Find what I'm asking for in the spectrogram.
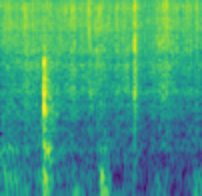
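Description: Onions frying in a pan give a faint, steady sizzle with a couple of soft utensil taps, low in level and heard alone without speech.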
